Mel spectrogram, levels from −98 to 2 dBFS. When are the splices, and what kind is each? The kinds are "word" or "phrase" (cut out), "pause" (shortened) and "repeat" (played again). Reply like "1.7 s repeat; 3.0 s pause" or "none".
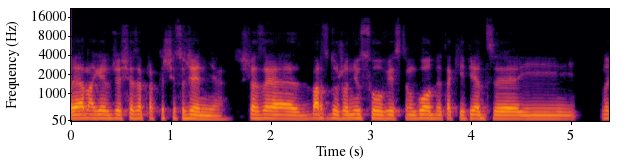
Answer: none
